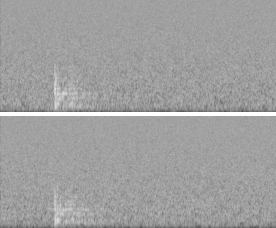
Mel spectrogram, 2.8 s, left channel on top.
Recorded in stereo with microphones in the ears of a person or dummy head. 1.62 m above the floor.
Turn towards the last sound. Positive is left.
turn(degrees=25)  # may be behind; listen again after turning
